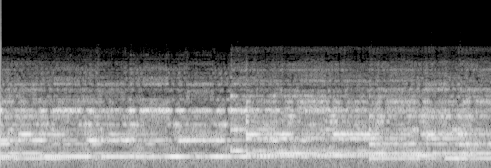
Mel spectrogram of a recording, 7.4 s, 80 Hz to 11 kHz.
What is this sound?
130BPM Ebm 16 beats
